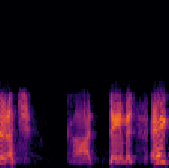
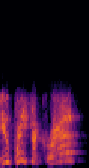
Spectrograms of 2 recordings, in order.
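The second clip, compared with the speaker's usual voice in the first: seething, heated, angry outburst, pitched up; 6 semitones higher than usual. Losing temper on air, then apologizing: angry outburst. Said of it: "I gotta calm down here".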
